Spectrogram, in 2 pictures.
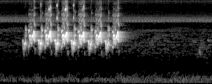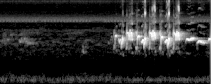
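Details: Decoy sooty-headed bulbul, two years old, for luring birds: a two-second burst of rapid chirpy chatter, several seconds of near silence, then another lively chattering burst.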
